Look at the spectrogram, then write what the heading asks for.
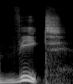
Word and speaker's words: Vite: what I think of Veet apparently even though it's spelled white Americans are going to say white um I mean I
